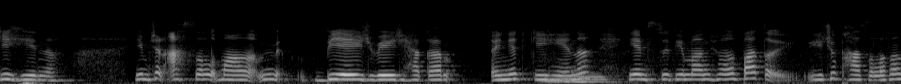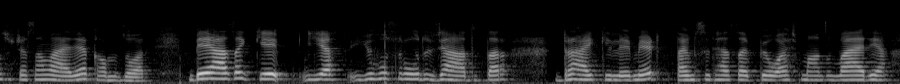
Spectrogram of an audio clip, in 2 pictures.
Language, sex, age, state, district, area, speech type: Kashmiri, female, 18-30, Jammu and Kashmir, Pulwama, rural, spontaneous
